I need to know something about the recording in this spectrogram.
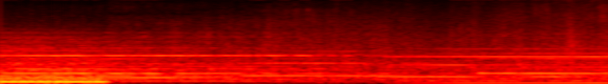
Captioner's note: soft dramatic music continues; waves lapping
